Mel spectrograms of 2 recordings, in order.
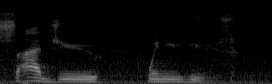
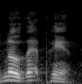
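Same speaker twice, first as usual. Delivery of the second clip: louder mock insistence; exasperated client; 4 semitones higher, 17 dB louder than usual. Client insisting on the pen, louder mock insistence. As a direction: push back, louder.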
